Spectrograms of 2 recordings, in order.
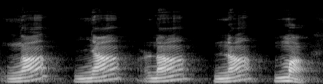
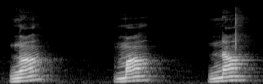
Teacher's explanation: नाक से आवाज़ आ रही है, तो मुख और नासिका दोनों की सहायता से बोले जाते हैं, ये अनुनासिक कहलाते हैं।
